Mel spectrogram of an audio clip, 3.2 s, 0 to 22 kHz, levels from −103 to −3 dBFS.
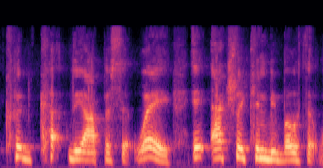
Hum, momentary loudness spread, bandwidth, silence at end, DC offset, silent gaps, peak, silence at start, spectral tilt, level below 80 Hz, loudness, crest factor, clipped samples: none; 6 LU; 12.5 kHz; 0 s; under 0.1%; none; -6 dBFS; 0.05 s; -7.5 dB/octave; -64 dBFS; -20 LUFS; 14 dB; under 0.1%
